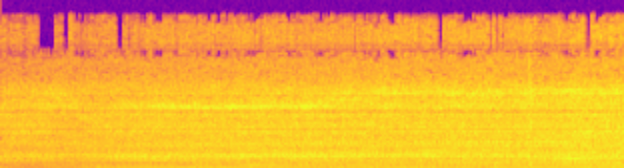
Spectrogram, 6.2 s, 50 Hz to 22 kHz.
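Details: Porsche Boxster 986 during a test drive after repairs, brought to a complete idle in first gear, where it usually dies. Here it holds a smooth, steady low hum with no dips or stumbles.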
